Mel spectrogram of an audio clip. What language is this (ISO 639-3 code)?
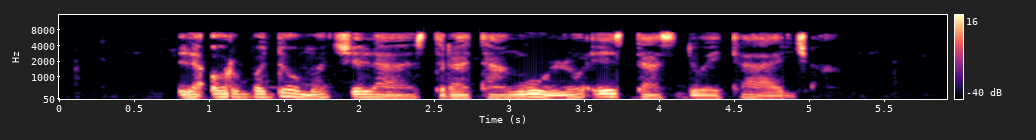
epo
